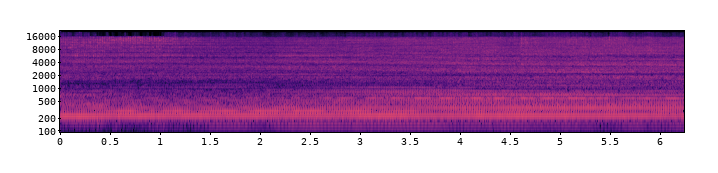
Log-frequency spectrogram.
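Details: Old Murray riding mower with a 12 hp Briggs & Stratton engine, mowing in 30–33 degree heat: steady drone at constant pitch while cutting, with no misses or knocks, pulling the load evenly; normal healthy running under load.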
